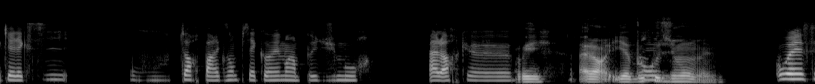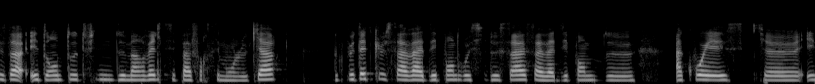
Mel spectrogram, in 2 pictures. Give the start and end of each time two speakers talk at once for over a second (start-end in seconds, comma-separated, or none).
none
